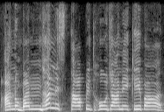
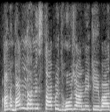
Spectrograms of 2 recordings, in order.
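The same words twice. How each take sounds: First: The phrase is spoken at a slow pace. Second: The phrase is spoken at a fast pace. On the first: "मैं और धीरे बोलती हूं अब" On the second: "पहले speed से बोल रही हूँ"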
